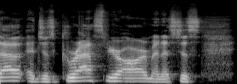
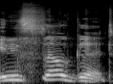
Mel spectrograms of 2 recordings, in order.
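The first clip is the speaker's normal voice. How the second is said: overjoyed, brimming with happiness, drawn-out gush; 3 semitones higher than usual. Voicing a character greeting a fellow half-elf at a bar: very happy. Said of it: "if he's just this happy".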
